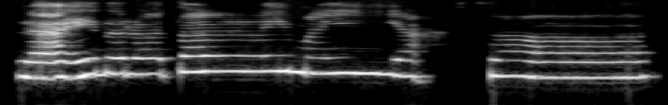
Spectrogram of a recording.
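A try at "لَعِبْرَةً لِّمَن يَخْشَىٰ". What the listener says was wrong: Tahan limanya. Liman yakhsha. Tasdid jangan terlalu lepas juga, Umi, walaupun tidak ditahan ya bila kunnahnya. La ibratan liman yakhsha. Tetap ditasdidkan.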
